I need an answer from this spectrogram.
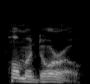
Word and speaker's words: Pomodoro: Kyle, you're the pronunciation expert. The Pomodoro, is that how you say that? I would say Pomodoro.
